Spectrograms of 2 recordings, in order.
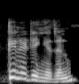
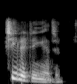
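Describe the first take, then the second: First: The first word begins with a k sound. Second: The first word begins with a ch sound. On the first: It follows the spelling used in the Bengali book. "বাংলায় লেখা আছে কিলেটিং তাই কিলেটিং বলতেছি" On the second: It is the usual main pronunciation. "চটা main উচ্চারণ"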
